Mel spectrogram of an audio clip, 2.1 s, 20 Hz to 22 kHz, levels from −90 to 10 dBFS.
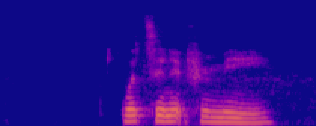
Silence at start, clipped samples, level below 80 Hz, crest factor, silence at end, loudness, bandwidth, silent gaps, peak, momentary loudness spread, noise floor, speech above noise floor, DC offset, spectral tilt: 0.8 s; under 0.1%; -82 dBFS; 16 dB; 0.3 s; -34 LUFS; 11.5 kHz; none; -20 dBFS; 8 LU; -87 dBFS; 54 dB; under 0.1%; -7 dB/octave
